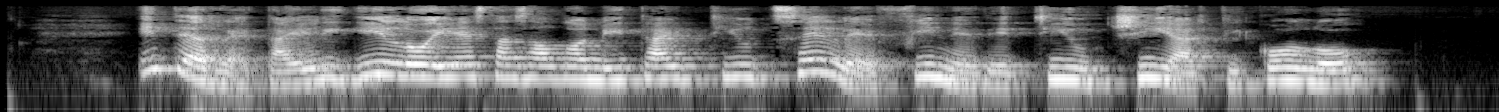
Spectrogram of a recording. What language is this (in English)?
Esperanto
